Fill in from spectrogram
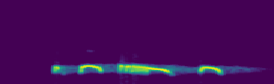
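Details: Single phrase from a spotted dove, a call meant to attract wild doves: brief opening note, smooth arched coo, drawn-out burry falling coo and a final rounded coo, with silence around it.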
